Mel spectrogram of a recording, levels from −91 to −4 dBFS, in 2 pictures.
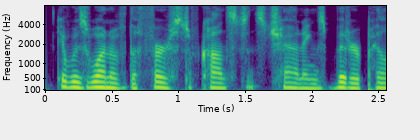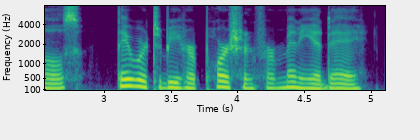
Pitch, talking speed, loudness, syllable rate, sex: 170 Hz, 245 wpm, -19 LUFS, 6.3 syllables/s, female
